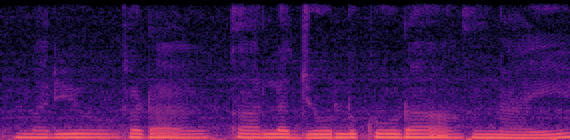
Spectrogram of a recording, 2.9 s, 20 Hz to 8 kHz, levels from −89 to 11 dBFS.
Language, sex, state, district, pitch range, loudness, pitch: Telugu, female, Telangana, Nalgonda, 190-200 Hz, -24 LUFS, 195 Hz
